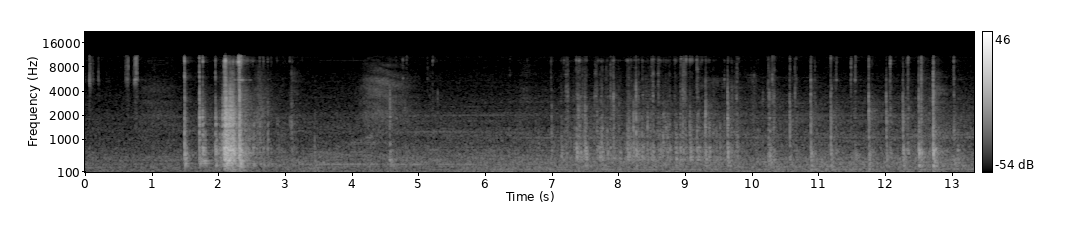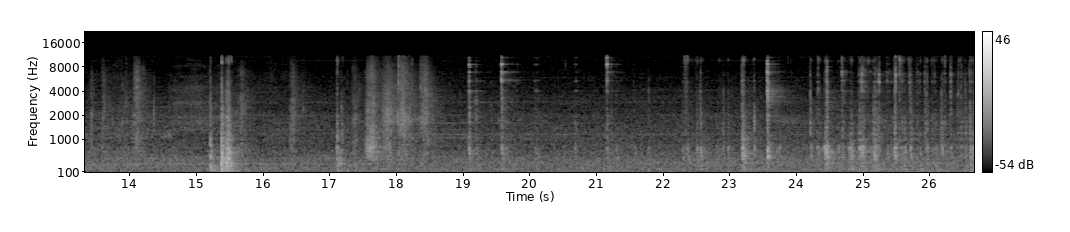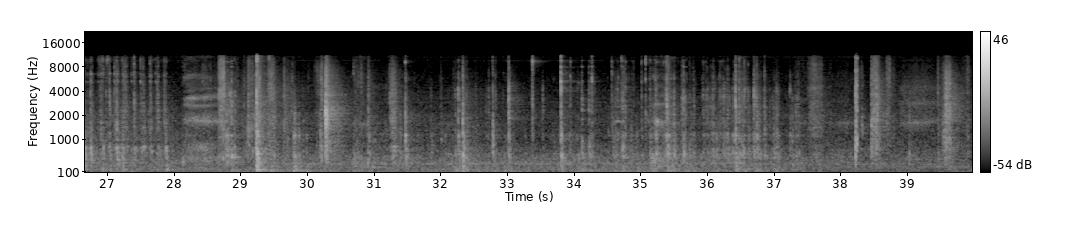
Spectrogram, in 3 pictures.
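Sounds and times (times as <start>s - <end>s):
hand tools clicking and clanking: 22.3s - 37.6s.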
